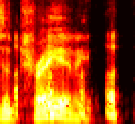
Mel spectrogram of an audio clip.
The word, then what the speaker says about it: Atreides: What's the correct way to say Atreides? – Oh, I'd be happy to do that. And well done you. You nailed it on the first try. It is Atreides. Paul and Leto Atreides.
